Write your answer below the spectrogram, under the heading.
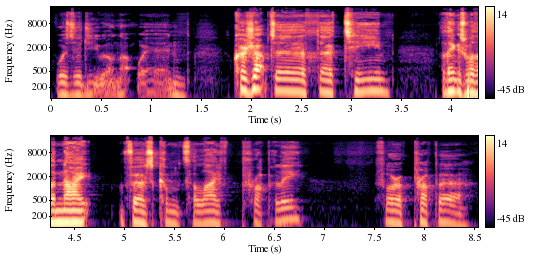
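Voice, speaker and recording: Tipsy man rambling a book review. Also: medium pitch. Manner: rambling, tipsy, self-correcting.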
